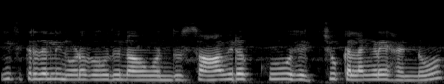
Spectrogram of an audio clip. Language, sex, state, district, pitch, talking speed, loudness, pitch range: Kannada, female, Karnataka, Mysore, 225 Hz, 135 wpm, -24 LUFS, 210-245 Hz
